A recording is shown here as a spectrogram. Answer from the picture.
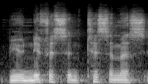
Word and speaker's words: munificentissimus: i do it because it's seven syllables so you break it down into four and three you gotta love latin latin is the coolest language munificent issamus four syllables three syllables that's how you can pronounce it munificentissimus deus um so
